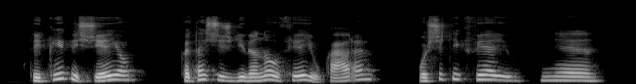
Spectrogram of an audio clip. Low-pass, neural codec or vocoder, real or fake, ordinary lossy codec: 9.9 kHz; autoencoder, 22.05 kHz, a latent of 192 numbers a frame, VITS, trained on one speaker; fake; AAC, 64 kbps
